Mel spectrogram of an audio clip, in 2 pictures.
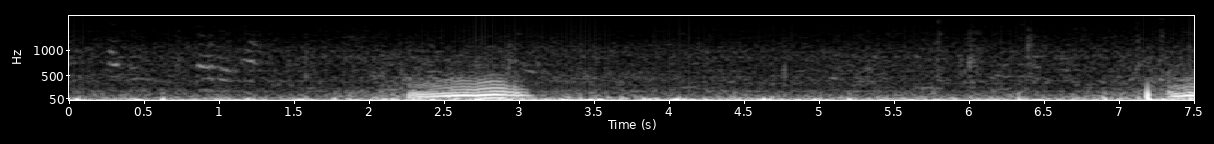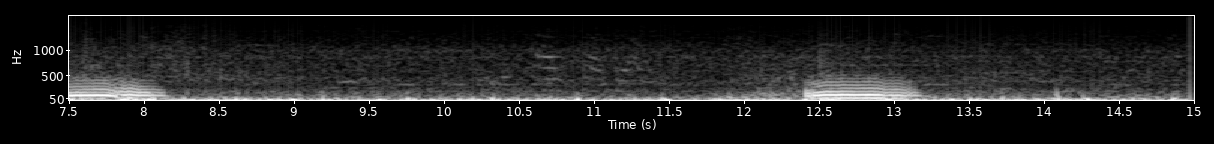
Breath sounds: Inhalation: 2.22-3.12 s, 7.23-8.28 s, 12.40-13.29 s

